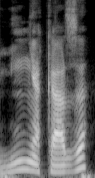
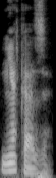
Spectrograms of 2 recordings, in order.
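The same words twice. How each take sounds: First: A palatal nasal consonant joins the i and a. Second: A nasal i runs straight into the a.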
